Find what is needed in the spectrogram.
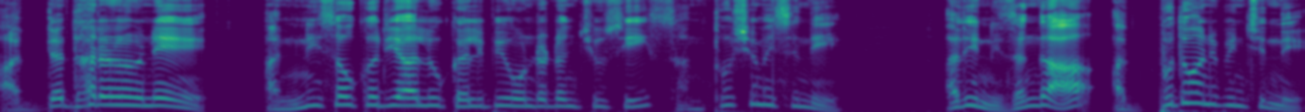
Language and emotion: Telugu, surprised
